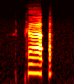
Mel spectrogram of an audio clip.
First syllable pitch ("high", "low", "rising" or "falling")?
high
